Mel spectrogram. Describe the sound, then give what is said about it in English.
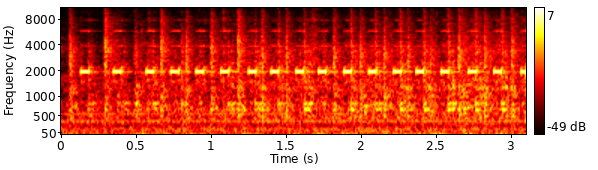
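A kitchen oven timer is being set, giving a quick run of many short, high electronic beeps in a steady, even rhythm, faint overall. “So I'm putting it in the oven, closing the door, and now we'll set our timer”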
